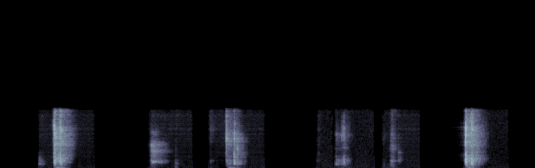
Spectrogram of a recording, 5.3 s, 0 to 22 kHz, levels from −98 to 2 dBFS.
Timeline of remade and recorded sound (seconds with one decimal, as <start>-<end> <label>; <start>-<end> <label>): 0.0-3.2 remade; 3.2-3.9 recorded; 3.9-4.8 remade; 4.8-5.4 recorded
